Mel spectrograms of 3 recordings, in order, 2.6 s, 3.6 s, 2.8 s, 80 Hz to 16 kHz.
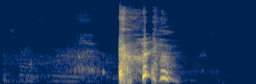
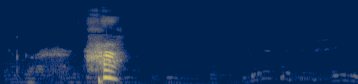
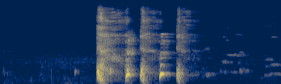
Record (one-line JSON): {"cough_length": "2.6 s", "cough_amplitude": 32768, "cough_signal_mean_std_ratio": 0.26, "exhalation_length": "3.6 s", "exhalation_amplitude": 28349, "exhalation_signal_mean_std_ratio": 0.21, "three_cough_length": "2.8 s", "three_cough_amplitude": 22013, "three_cough_signal_mean_std_ratio": 0.3, "survey_phase": "beta (2021-08-13 to 2022-03-07)", "age": "18-44", "gender": "Female", "wearing_mask": "No", "symptom_none": true, "smoker_status": "Never smoked", "respiratory_condition_asthma": true, "respiratory_condition_other": false, "recruitment_source": "REACT", "submission_delay": "7 days", "covid_test_result": "Negative", "covid_test_method": "RT-qPCR", "influenza_a_test_result": "Negative", "influenza_b_test_result": "Negative"}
